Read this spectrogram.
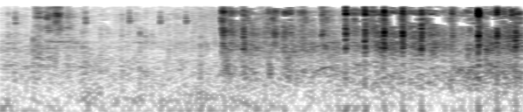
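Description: Gunshots crack in quick bursts close by.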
